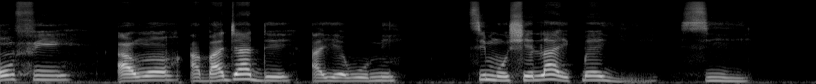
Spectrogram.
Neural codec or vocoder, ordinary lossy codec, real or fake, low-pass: autoencoder, 48 kHz, 128 numbers a frame, DAC-VAE, trained on Japanese speech; none; fake; none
